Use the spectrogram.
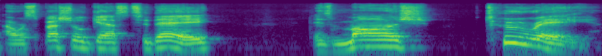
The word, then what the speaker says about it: Maj Toure: He just taught me how to say Maj Toure, because that's the right way to say it, right?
